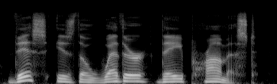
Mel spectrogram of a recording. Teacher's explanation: Tongue between teeth, but with voice. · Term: hard th, hard TH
